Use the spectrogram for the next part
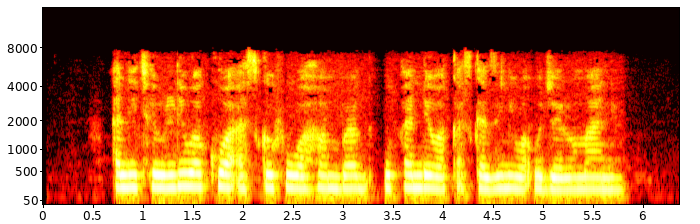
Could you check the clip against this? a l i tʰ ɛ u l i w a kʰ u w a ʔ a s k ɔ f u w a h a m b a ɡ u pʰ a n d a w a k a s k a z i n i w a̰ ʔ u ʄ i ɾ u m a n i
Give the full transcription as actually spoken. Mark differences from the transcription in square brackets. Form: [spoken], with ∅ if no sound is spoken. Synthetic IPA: a l i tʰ ɛ u l i w a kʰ u w a ʔ a s k ɔ f u w a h a m b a ɡ u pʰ a n d [ɛ] w a k a s k a z i n i w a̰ ʔ u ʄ [ɛ] ɾ u m a n i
